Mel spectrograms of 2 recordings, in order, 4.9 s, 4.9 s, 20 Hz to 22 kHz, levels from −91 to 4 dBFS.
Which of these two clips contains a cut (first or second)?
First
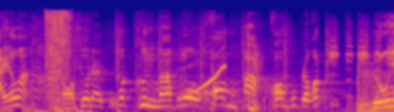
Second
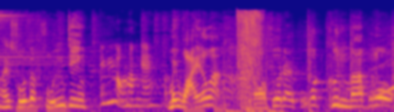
second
